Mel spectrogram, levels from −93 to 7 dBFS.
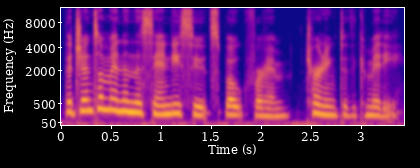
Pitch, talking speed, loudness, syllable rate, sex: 230 Hz, 225 wpm, -16 LUFS, 6.3 syllables/s, female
